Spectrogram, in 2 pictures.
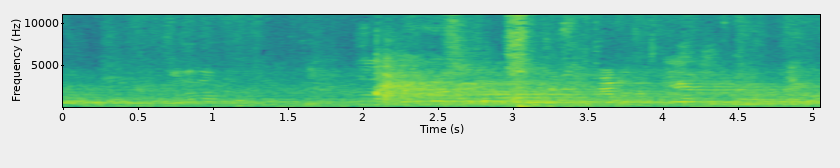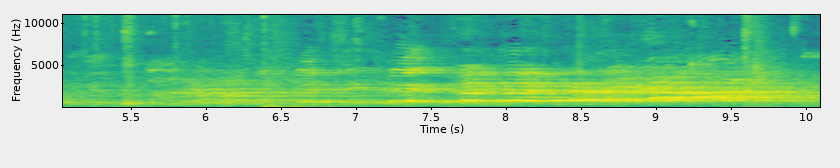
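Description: Spectators murmur and call out in the echoing hall.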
